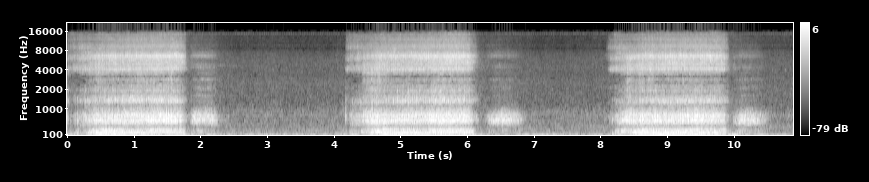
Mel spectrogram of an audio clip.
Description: これは酷いいびきです。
